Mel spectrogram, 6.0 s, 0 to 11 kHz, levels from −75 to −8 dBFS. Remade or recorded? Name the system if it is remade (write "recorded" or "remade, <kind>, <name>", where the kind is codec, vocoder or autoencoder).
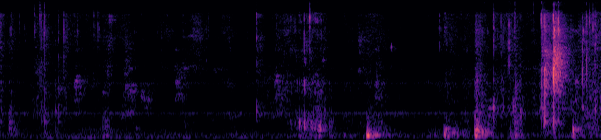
recorded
